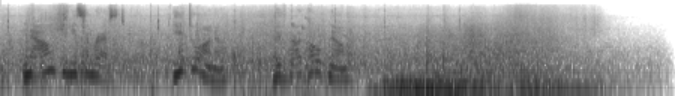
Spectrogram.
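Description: A young woman speaks softly and warmly, close by.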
